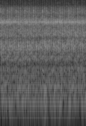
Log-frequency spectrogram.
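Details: Diesel Toyota Fortuner that stalled on the highway from running out of fuel, running after priming the fuel system; weak battery, faulty starter and dirty MAF sensor and injectors noted. Steady, even diesel clatter at idle with no misses or stumbles, now running properly.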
